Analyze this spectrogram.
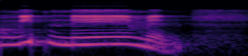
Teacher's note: Esse H eu não ouço, ele está alongando a vogal.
